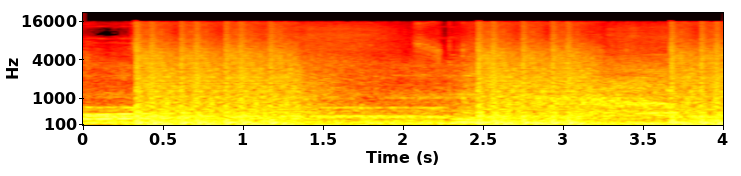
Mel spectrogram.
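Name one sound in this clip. Flames roar from a flamethrower.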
